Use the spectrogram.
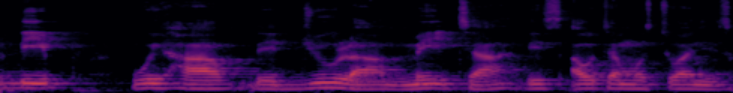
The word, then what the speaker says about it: mater: The pia mater. You might have had different pronunciation here, so it's a mater with a single T and not matter with double T.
